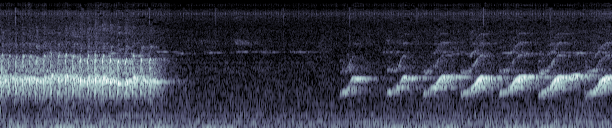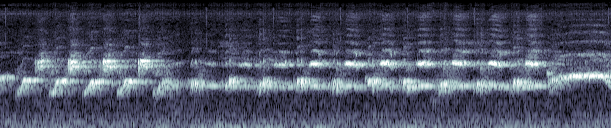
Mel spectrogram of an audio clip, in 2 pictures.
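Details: Slavujar canary singing: a sustained rich tone, a brief pause, then a rapid series of repeated rising chirps, speeding into a dense trilled roll with a final short whistle.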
